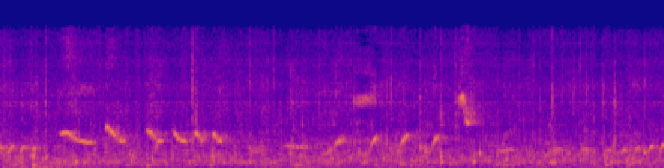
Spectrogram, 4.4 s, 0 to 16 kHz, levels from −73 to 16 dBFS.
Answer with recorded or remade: remade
